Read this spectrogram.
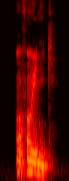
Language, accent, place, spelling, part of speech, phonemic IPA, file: French, France, Lyon, enfant unique, noun, /ɑ̃.fɑ̃ y.nik/, LL-Q150 (fra)-enfant unique.wav
- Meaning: only child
